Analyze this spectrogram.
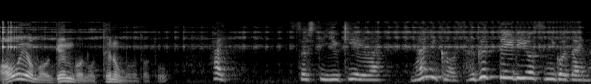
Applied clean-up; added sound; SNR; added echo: none; Coin (dropping); 9 dB; none.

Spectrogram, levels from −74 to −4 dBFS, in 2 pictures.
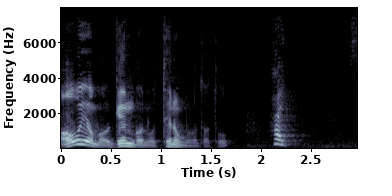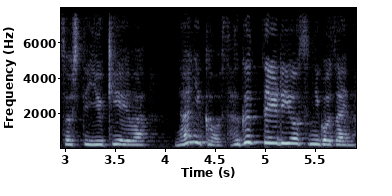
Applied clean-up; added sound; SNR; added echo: none; none; none; none.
